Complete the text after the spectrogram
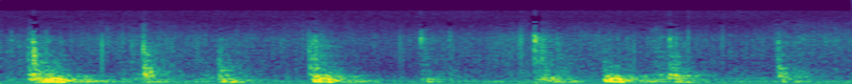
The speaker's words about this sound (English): As quietly as possible, they crept up the creaky old stairs.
